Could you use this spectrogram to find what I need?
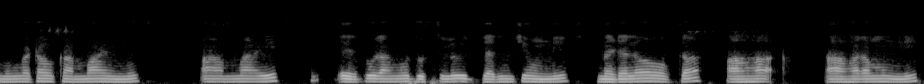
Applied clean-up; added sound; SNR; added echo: neural mask model DeepFilterNet 3.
